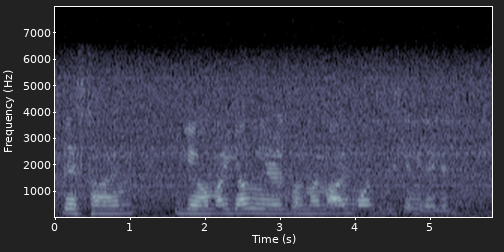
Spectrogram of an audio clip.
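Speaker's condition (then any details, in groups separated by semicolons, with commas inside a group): Cerebral palsy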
